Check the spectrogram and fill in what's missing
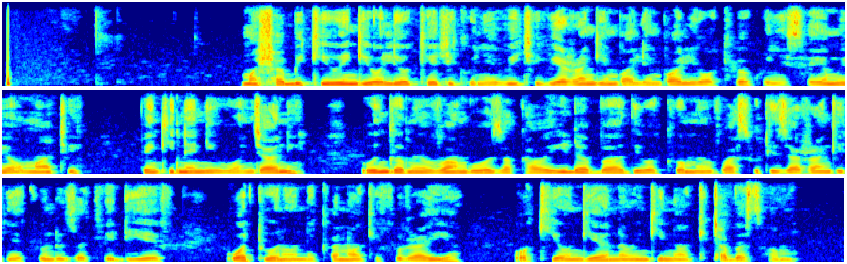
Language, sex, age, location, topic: Swahili, male, 18-24, Kisumu, government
